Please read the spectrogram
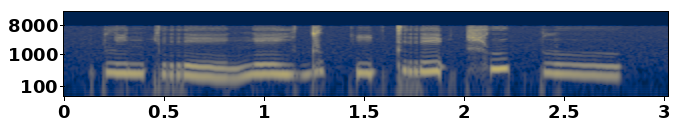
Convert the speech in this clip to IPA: p l i˧ n k r eː˨˩ ŋ eː˧ j d u˥˩ k̚ ʔ i˦˥ ʔ t r e˥˩ ʔ t͡ɕʰ u˥˩ k̚ p l uː˧

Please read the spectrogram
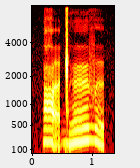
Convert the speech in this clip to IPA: ʕ a̰ ɡ͡ǁ œː v ə

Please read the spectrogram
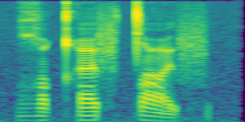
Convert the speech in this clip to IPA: ʁ u qʰ e f tˤ ɘ f

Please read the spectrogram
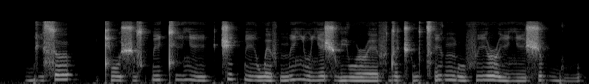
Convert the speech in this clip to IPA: ɡ͡b i̤˩ s ɵ˥ | cʰ uː˩ ʃ ṳ˩ s k͡p i˥ cʰ i̤˥ ʎ i˩ | t͡ʃ i˥ k͡p iː˩ w e˩ f ŋ͡m i˥ ʎ u˩ ʎ e˥ ʃ ṳ˩ j u˩ ɹ eː˩ f d ɵ˥ t͡ʃʼ ṳ˥ t͡sʼ i˥ ə̯ ŋ͡m uː˩ f iː˥ ɹ i˩ ʎ i˩ ʃ ɵ˥ ɡ͡b ṳ˩

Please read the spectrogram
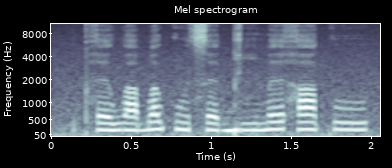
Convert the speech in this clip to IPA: pʰ ɛ˨ w a˨ b a˦ kʷ ĩ˨ s ɛ˨ ɡ͡b iː˨ m ɛ˦ h a˦ k u˦

